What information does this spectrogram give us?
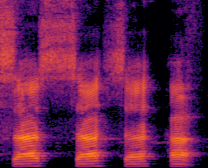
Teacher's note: ऊष्म व्यंजन, जिनका उच्चारण एक प्रकार की रगड़ या घर्षण से होता है।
